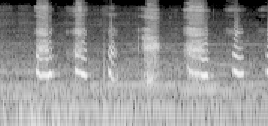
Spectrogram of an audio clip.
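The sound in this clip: A woman crying hard, with a series of loud, moaning sobs in short bursts that bend in pitch and break off between breaths, with no other voices.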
